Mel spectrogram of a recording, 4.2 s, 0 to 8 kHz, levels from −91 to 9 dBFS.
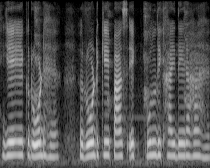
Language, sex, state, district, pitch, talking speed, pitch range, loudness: Hindi, female, Bihar, West Champaran, 225 Hz, 185 wpm, 220-235 Hz, -17 LUFS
